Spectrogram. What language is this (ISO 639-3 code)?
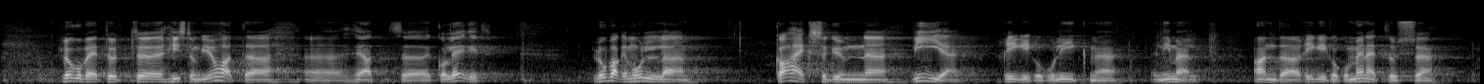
est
